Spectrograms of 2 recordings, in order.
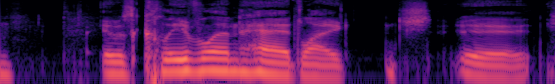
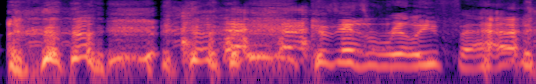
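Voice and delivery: laughing; 11 semitones higher, 9 dB louder, much slower than usual. Retold or imitated. Hammed punchline, laughing.

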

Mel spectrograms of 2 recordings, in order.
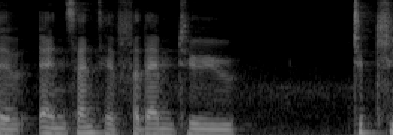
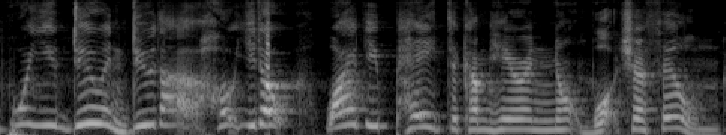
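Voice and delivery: high-pitched, incredulous scolding; indignant, pitch shooting up in disbelief; exasperated telling-off; 11 semitones higher, 4 dB louder than usual. Acted. Filmgoer berating people on their phones, exasperated.

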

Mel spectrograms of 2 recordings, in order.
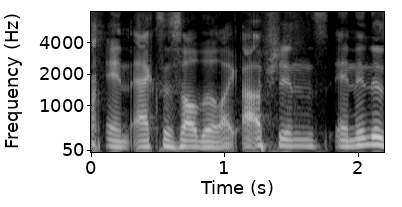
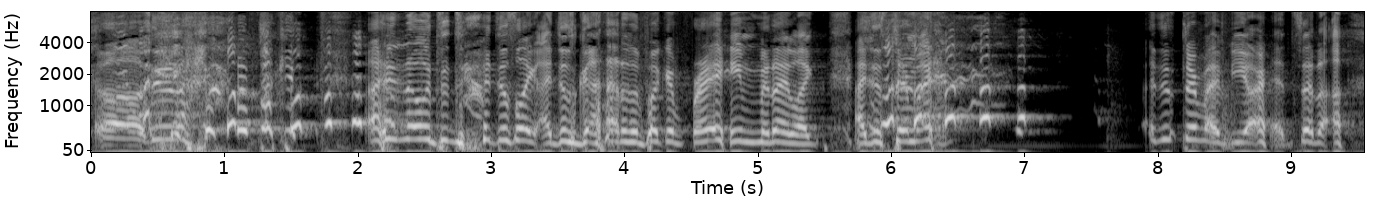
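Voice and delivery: high-pitched talk broken by real laughter; cracking up; 10 semitones higher, 3 dB louder than usual. Real, not acted. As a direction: push the story out between fits of laughing. Telling the ending while cracking up.

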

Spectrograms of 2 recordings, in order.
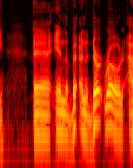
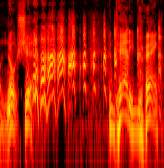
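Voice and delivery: laughing; 8 semitones higher, slower than usual. Real, not acted. Laughing at the driver's story.

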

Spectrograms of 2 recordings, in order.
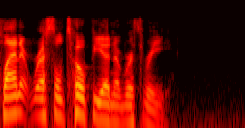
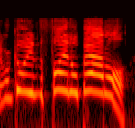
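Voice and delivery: quoted game hype. Retold or imitated. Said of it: "It's like they said".

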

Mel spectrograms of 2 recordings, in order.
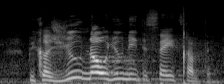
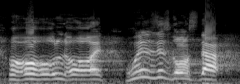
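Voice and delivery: mock whiny plea to the Lord; whining complaint; 4 dB louder than usual. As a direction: imitate a complainer wailing to God. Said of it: "Whining and complaining".

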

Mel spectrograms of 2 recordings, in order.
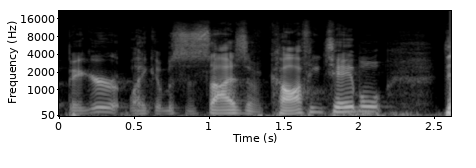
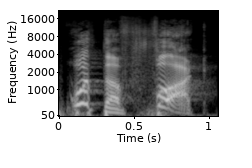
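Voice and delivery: higher, louder scolding; retold yell; 5 semitones higher, 5 dB louder than usual. Scolding Nate for not watching the guests, angry yell. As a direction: chew him out. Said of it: "I yelled at Nate".

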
